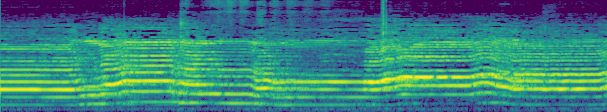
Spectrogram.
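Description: Music: a female voice singing a slow melody in long held notes that slide from one pitch to the next.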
